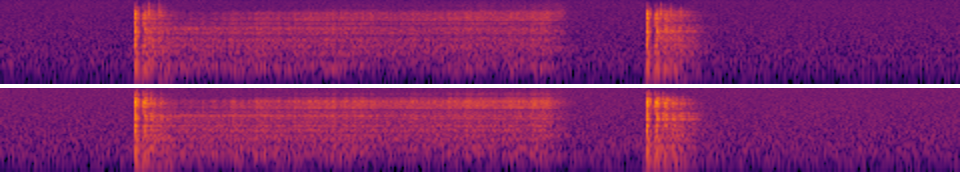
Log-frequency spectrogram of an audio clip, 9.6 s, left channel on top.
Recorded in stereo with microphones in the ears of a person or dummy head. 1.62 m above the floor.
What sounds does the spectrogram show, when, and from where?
1.3 s a dropped coin: 10° left (ahead or behind), 9 m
